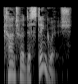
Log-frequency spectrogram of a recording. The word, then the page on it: contradistinguish: British English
